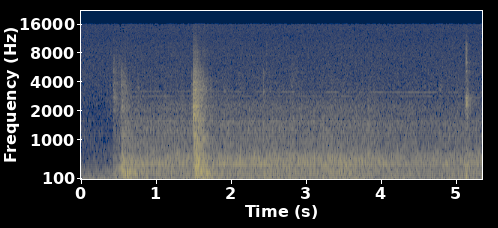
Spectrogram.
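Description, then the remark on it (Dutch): A laboratory door opens with a scrape and a sharp clunk near the start, then a quiet, steady hum carries on until a small click near the end. “zeker dat dit de deur van het laboratorium is, meneer?”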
